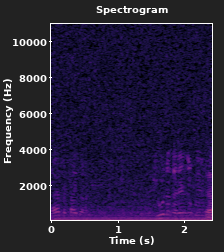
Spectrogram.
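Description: Near silence, with faint distant voices calling near the start and again near the end.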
